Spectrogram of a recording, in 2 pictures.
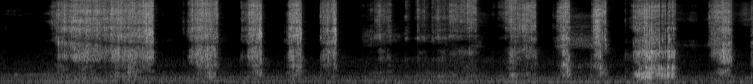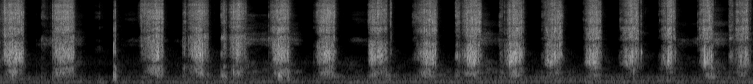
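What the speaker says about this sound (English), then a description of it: "So start scraping off that lichen, that moss" Repeated scraping strokes work lichen and moss off a weathered headstone, a close, loud rasping rhythm of about two dozen short, evenly spaced scrapes with brief pauses between them.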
